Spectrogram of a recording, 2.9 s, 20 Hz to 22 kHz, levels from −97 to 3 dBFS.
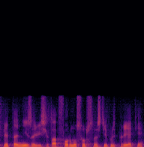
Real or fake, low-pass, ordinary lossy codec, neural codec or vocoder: fake; none; none; codec, 16 kHz, about 1 kbps, DyCAST, with the encoder's durations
